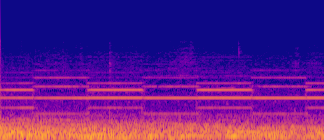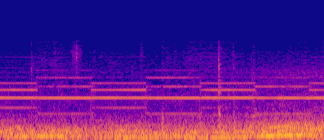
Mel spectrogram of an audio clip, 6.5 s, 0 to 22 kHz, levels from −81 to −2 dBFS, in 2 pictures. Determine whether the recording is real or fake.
real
